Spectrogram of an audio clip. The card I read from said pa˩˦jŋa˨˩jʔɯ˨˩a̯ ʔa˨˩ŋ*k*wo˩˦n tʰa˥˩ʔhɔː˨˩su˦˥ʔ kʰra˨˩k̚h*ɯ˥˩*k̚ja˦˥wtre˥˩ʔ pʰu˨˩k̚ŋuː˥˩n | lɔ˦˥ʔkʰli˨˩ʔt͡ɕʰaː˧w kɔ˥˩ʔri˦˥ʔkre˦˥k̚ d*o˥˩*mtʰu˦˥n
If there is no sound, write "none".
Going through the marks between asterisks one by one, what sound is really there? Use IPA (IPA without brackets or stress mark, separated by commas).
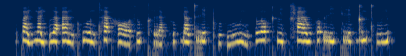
kʰ, u˥˩, o˥˩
